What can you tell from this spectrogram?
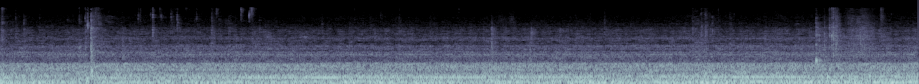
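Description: Steady engine and road rumble heard from inside a moving vehicle's cab on a wet highway, with a faint steady hum under it.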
